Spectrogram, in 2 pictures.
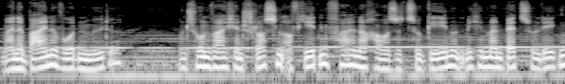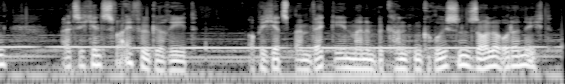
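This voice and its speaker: An actor playing an anxious, introspective young man who narrates his own night walk in a literary radio play, speaking in a measured, intense way. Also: fairly low pitch, over loud music, natural voice. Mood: brooding. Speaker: first-person narrator.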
